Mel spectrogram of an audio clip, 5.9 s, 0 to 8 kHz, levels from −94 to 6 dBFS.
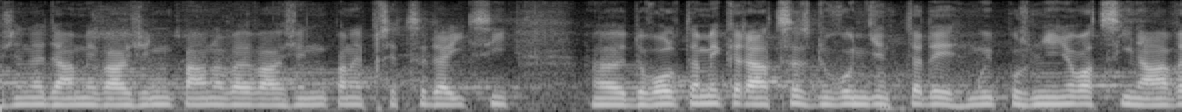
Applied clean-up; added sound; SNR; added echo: none; none; none; none.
